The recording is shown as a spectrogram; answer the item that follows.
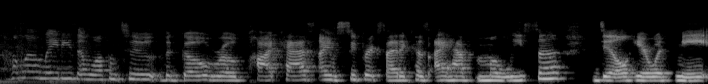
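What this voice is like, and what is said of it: Congested voice from a cold. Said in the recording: “I have a little bit of a cold,”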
